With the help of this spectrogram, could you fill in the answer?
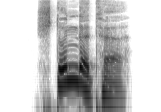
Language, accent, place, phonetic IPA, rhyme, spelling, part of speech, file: German, Germany, Berlin, [ˈʃtʊndətə], -ʊndətə, stundete, verb, De-stundete.ogg
- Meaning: inflection of stunden: 1. first/third-person singular preterite 2. first/third-person singular subjunctive II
